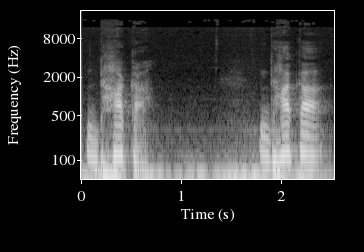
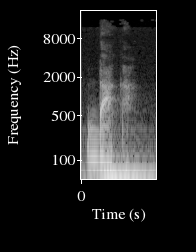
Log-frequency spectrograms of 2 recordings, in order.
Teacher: ঢ মহাপ্রাণ ধ্বনি উচ্চারণ হয়ে যায় ডাকা · মহাপ্রাণ ধ্বনিগুলো স্বল্পপ্রাণ হয়ে যায়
